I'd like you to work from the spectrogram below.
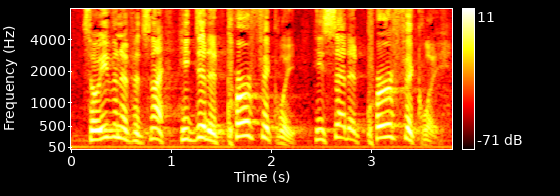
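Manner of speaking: ordinary talk, nothing marked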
